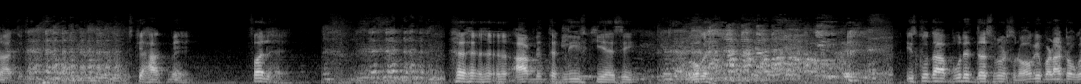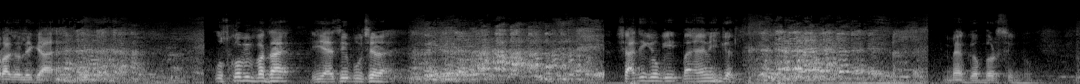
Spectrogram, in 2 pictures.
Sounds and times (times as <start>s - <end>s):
Speech: 1.3s - 3.0s, 4.6s - 7.2s, 9.1s - 11.4s, 13.0s - 14.8s, 17.0s - 18.2s, 20.2s - 21.2s.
